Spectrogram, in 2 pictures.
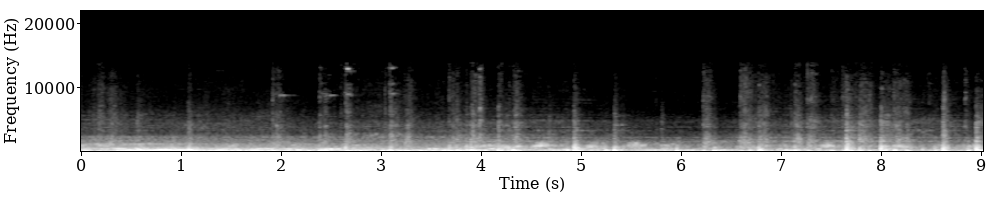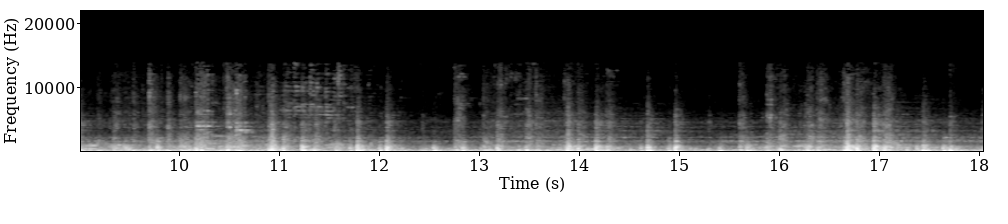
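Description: Express train R 810 Horehronec departs Košice bound for Bratislava, hauled by a class 163 electric locomotive; a steady rolling rumble with rhythmic clickety-clack of wheels over rail joints carries on throughout, loud and close.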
